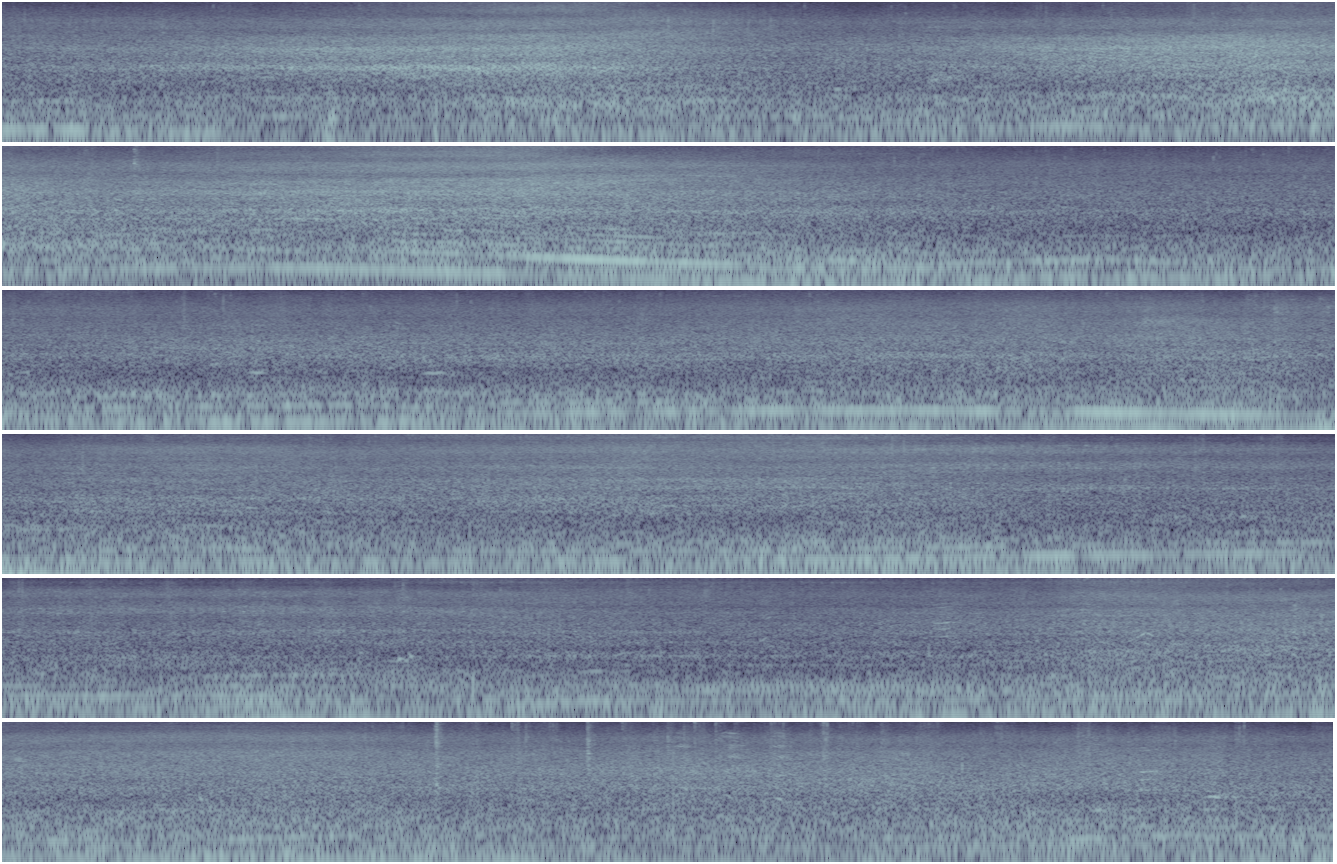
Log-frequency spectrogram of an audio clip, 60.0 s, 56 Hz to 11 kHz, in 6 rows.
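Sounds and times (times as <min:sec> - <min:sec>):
vehicles passing: 0:00.0 - 0:59.9.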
